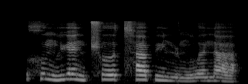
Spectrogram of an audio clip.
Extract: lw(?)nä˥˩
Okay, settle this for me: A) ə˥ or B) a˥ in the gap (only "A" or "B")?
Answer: A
